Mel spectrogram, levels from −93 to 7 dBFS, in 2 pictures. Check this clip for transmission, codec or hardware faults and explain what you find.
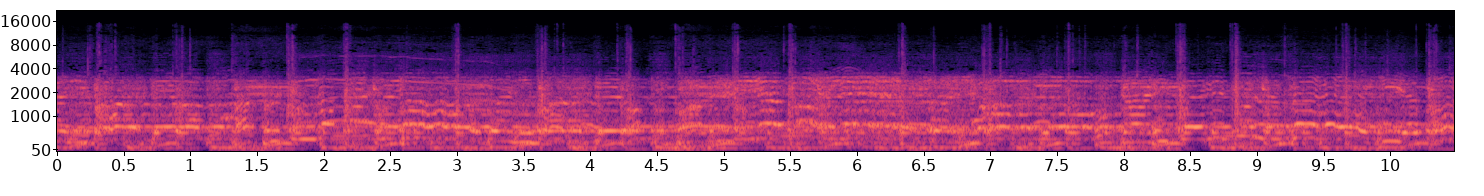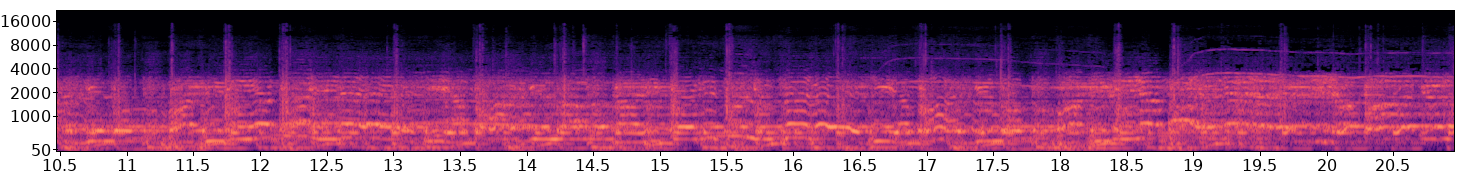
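No faults detected here.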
